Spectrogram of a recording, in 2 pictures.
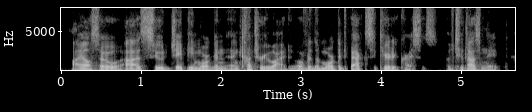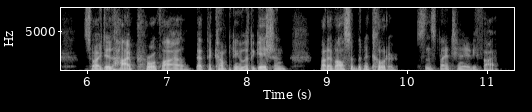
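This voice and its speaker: A very fast delivery in an Upper Midwest accent, with ordinary pitch variation, a dry, close sound with no echo and a quiet background. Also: man, fairly low pitch for a man. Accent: Upper Midwest American. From Minnesota. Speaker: legal technologist and lawyer. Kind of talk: lecture.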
